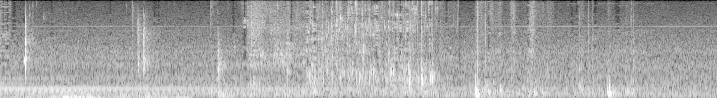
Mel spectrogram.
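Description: Faint pouring of water into the water bath of a foam cooler for a couple of seconds, as water is added to adjust the bath's temperature for incubating homemade yogurt. A few light knocks from the glass jars and the cooler lid come before and after.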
